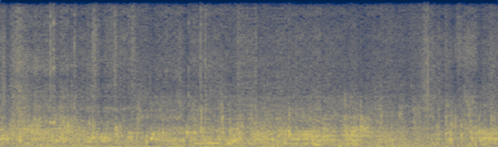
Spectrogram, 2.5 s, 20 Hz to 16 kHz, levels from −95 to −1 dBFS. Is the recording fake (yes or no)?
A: yes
